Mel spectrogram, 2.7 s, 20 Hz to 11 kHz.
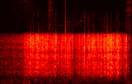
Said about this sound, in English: Static crashes up high. Not a lot of activity on 80 meters, but you know I have it.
